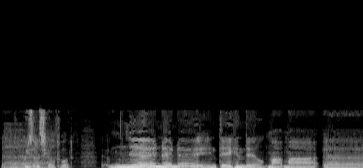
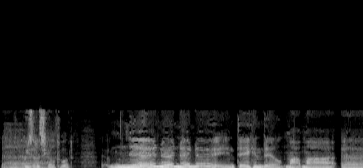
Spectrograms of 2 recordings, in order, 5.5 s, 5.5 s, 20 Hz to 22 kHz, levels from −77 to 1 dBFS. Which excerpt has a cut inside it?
first; 1 cut; at 2.3 s

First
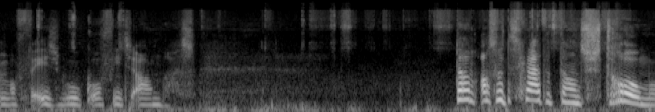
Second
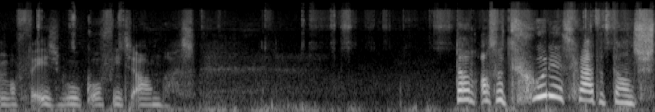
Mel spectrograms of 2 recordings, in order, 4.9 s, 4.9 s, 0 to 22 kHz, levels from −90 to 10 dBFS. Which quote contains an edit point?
first; 1 cut; at 3.8 s

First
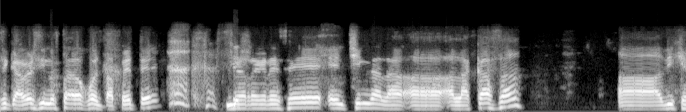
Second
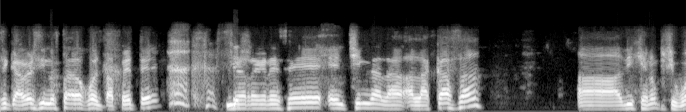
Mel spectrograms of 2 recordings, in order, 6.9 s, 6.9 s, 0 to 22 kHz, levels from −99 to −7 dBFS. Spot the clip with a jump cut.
second; 1 cut; at 4.0 s

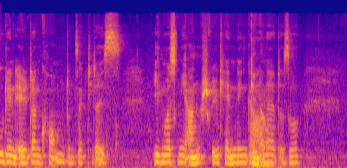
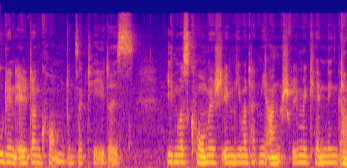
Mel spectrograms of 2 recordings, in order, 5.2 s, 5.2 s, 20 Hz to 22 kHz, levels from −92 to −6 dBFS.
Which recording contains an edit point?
first; 3 cuts; at 1.4 s, 2.7 s, 3.3 s

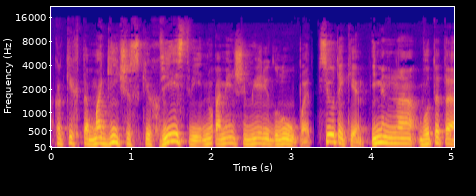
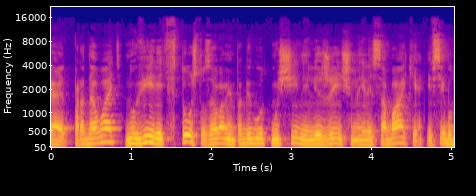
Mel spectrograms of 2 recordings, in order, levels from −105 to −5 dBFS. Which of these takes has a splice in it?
first; 1 cut; at 2.0 s

